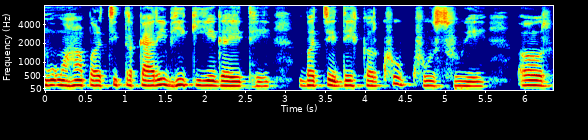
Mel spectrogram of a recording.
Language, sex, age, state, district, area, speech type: Hindi, female, 45-60, Uttar Pradesh, Ghazipur, rural, spontaneous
